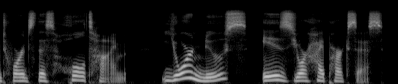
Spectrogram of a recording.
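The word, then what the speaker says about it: nous: And the answer is noose. It's pronounced like noose and it's the Greek word for the absolute highest part of the human soul.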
